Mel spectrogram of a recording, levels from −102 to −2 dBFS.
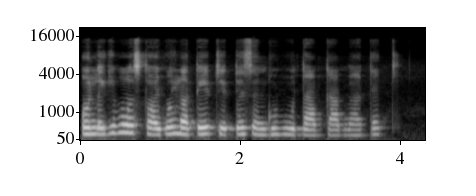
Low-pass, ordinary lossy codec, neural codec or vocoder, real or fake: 14.4 kHz; Opus, 64 kbps; codec, 32 kHz, 1.9 kbps, SNAC; fake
